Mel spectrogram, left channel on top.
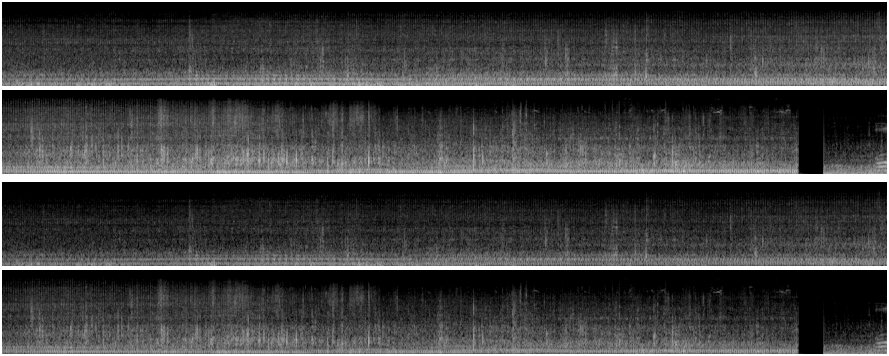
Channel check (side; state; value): right; quieter; 5.4 dB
